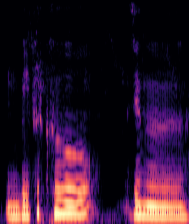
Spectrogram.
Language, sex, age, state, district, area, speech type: Bodo, male, 18-30, Assam, Kokrajhar, rural, spontaneous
